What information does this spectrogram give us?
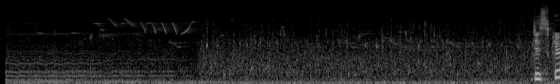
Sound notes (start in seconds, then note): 0.0 bee buzzing; 1.0 water flowing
